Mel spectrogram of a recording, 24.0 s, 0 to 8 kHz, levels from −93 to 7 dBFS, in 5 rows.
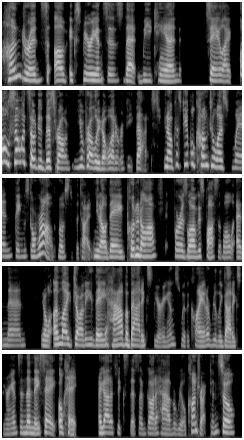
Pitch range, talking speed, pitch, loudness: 190-235 Hz, 210 wpm, 210 Hz, -25 LUFS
